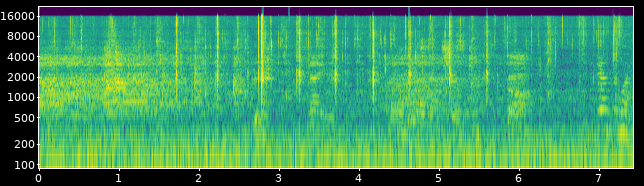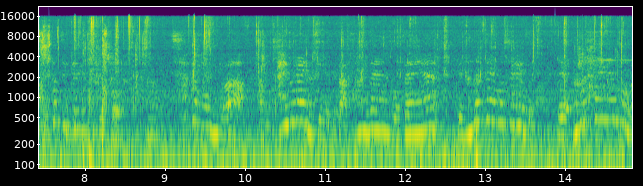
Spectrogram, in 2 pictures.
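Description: A small dog chews and smacks its lips on a treat close by.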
